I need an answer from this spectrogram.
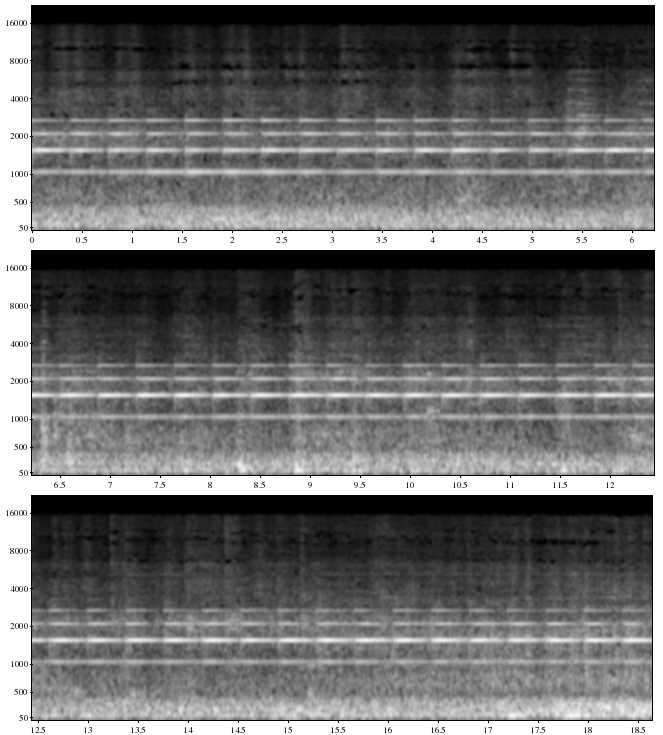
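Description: Loaded coal train's hopper cars rolling slowly past, a steady low rumble and rattle of wheels on rail. Over it, the grade crossing's warning bell rings without a break.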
